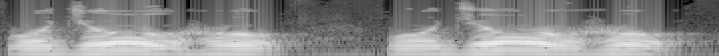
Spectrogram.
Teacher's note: Ini juga hati-hati saat mengucapkan wujuh, jangan masuk hidung, jangan wujuh.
